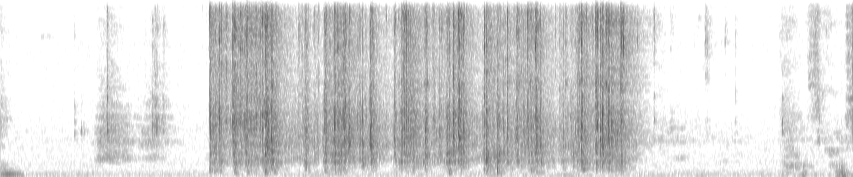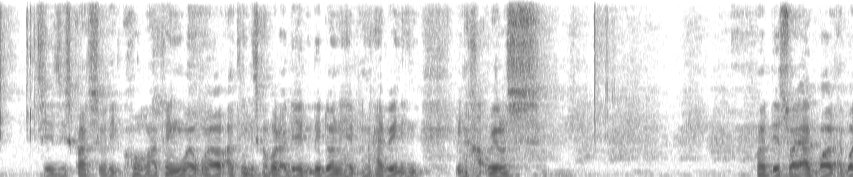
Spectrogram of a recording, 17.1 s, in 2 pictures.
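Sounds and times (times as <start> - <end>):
toy cars clattering: 1.0 - 6.7.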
